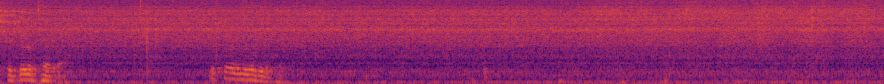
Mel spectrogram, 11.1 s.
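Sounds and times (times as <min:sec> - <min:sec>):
stir-fry sizzling in a wok: 0:00.0 - 0:11.0.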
